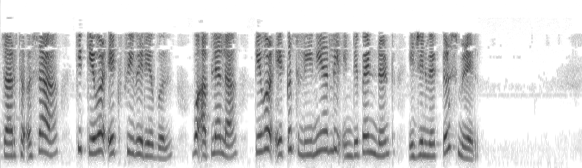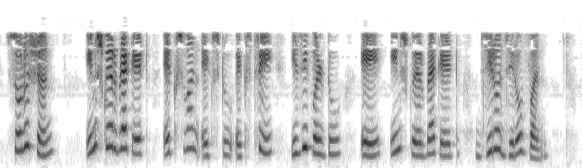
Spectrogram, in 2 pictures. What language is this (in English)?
Marathi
